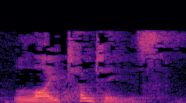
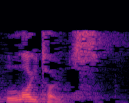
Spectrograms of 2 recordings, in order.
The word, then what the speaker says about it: litotes: Well, in fact, this is a figure of speech which is called litotes. Or if you want to pronounce it a different way, litotes. L-I-T-O-T-E-S.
